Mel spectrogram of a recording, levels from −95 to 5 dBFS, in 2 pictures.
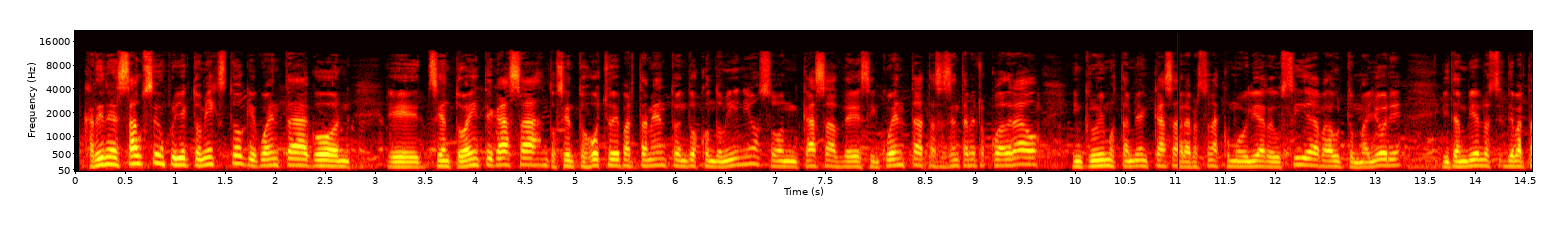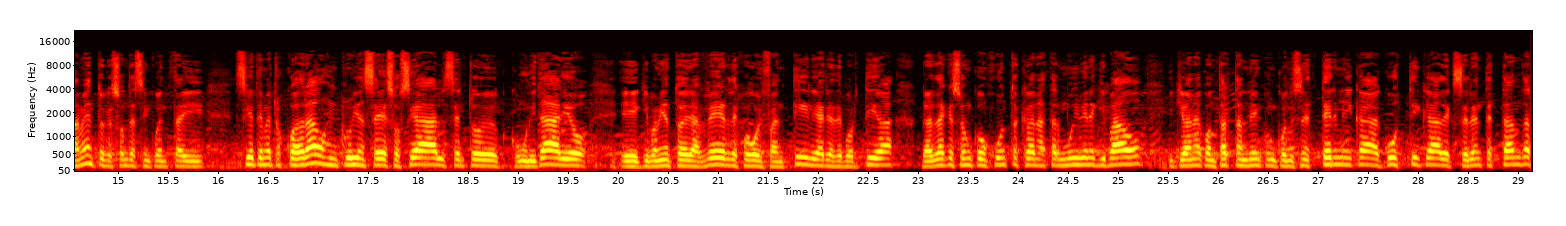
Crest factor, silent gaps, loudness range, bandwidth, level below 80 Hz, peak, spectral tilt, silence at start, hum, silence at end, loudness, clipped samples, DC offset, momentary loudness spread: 18 dB; none; 6 LU; 12.5 kHz; -74 dBFS; -6 dBFS; -5.5 dB/octave; 0.1 s; none; 0 s; -24 LUFS; under 0.1%; under 0.1%; 11 LU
